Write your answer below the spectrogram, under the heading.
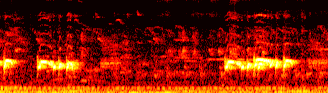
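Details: Local zebra dove singing actively: two bubbly, rolling coo phrases at a steady pitch, the first short and the second longer and trilled, with a quiet pause between them. A low steady hum sits underneath.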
